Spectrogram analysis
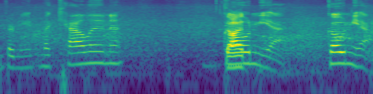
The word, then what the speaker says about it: Gonya: McAllen Gonya. Gonya. Gagne? It says Gonya. G-O-N, yeah. Gonya. That was me, because I said Gagne.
